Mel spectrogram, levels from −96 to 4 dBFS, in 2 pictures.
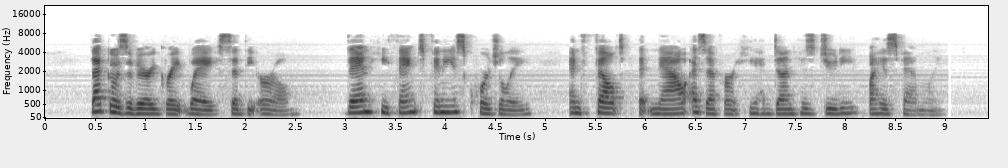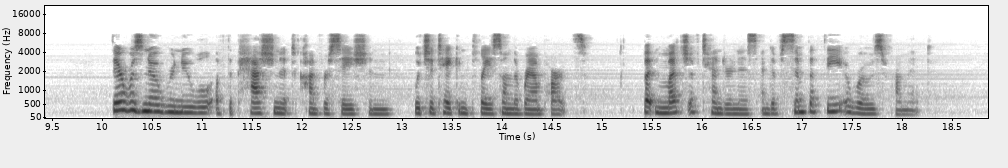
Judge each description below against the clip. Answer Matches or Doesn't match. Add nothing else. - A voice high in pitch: Doesn't match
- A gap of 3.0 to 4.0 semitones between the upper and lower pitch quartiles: Matches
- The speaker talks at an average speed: Matches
